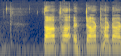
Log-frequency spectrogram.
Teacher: जो है वो मूर्धन्य से होता है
